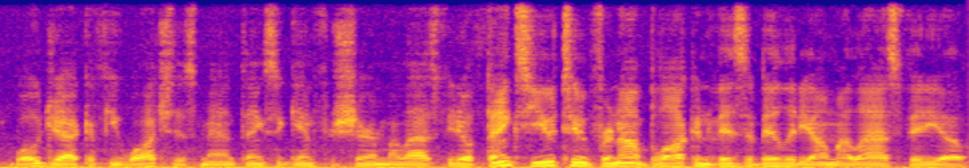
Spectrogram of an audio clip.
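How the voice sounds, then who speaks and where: Noticeable background noise and audible room echo surround the recording. A man talks at a very fast pace with hardly any pauses. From US West Coast (Southern California). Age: 40s. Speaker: vlogger. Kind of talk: casual vlog monologue. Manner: freestyled, unscripted.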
